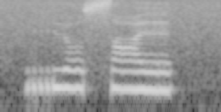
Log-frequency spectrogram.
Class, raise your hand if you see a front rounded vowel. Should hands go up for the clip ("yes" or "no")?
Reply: yes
